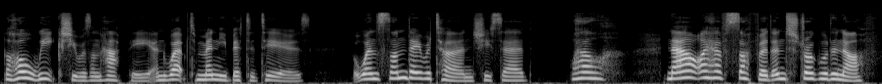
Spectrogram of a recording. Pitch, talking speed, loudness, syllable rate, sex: 220 Hz, 170 wpm, -19 LUFS, 5.0 syllables/s, female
